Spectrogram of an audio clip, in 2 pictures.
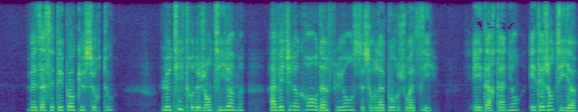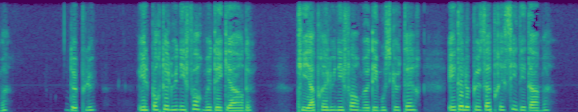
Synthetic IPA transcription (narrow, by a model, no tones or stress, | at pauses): mɛzasɛt̪epɔksyʁt̪u | lət̪ʰit̪χəd̪əʒɑ̃t̪ʰijɔm | avɛt̪ynəɡʁɑ̃d̪ɛ̃flyɑ̃ssyʁlabuʁʒwazi | ed̪aʁt̪aɲɑ̃et̪ɛʒɑ̃t̪ijɔm | d̪əply | ilpɔʁt̪ɛlynifɔʁməd̪eɡaʁd̪ | kʲʰiapχɛlynifɔʁməd̪emuskʲət̪ɛʁ | et̪ɛləplyzapχesjed̪ed̪am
